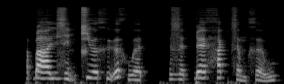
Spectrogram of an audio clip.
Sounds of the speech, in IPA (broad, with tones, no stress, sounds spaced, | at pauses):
ɓ aː˧ j z ḭ˧˨ n t͡ɕ ɨ˧ ə̯ x ɨ̰˧˥ ə̯ h w ə˨˩ t̚ | z ə˨˩ t̚ ɗ ɛ˧ h a˦˥ k̚ s ə˧˩ m x ə˧˩˨ w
